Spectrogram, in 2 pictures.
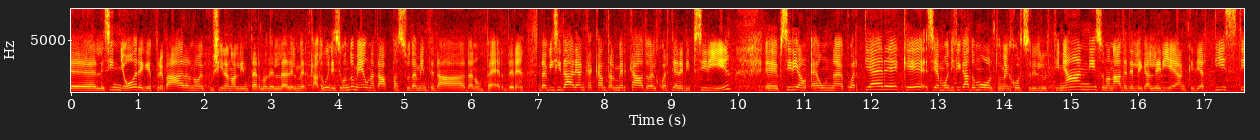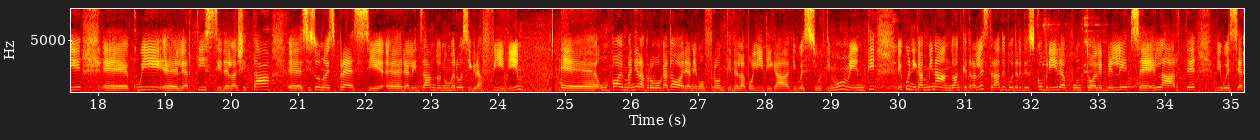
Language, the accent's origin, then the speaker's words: Italian; Rome, Lazio, Italy; moved away as an adult; now in Athens, Greece; Io sono di Roma, mi sono trasferita per amore, diciamo anche un po' per caso, perché il tutto è avvenuto abbastanza rapidamente, e in poco tempo sono diventata cittadina di questa bellissima città.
